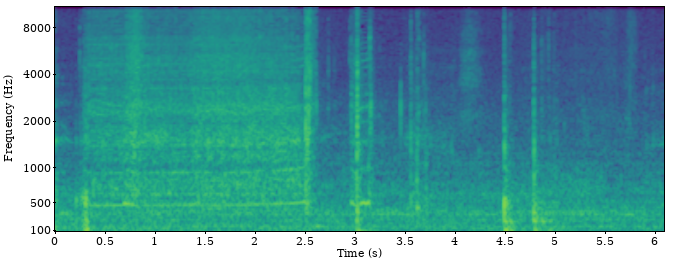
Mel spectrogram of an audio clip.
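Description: A handheld cordless drill-driver running steadily for about two seconds against a vacuum's plastic base, then stopping abruptly. A few sharp clicks and knocks of plastic parts being handled follow.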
